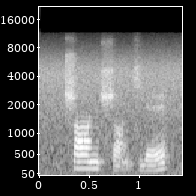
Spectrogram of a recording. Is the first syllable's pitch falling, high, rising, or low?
high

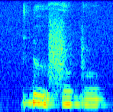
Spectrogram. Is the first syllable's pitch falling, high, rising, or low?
falling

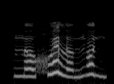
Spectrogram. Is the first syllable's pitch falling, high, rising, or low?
low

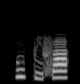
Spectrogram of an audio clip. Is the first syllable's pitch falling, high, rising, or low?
high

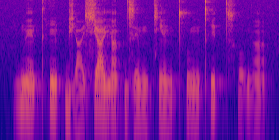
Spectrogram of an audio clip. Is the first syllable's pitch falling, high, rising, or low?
falling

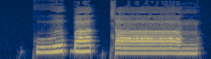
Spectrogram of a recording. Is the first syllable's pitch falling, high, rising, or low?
rising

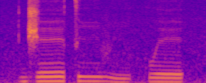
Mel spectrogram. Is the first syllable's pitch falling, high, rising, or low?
high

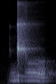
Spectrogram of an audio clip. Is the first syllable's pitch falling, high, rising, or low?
low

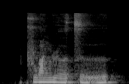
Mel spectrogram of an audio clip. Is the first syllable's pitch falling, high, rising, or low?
high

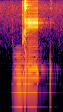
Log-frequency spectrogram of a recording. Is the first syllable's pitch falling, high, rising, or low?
falling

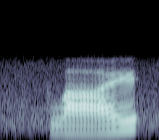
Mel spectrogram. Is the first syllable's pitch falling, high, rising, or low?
rising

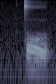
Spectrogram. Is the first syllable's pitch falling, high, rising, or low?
falling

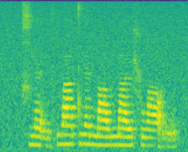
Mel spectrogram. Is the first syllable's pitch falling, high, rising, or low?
low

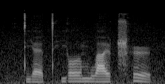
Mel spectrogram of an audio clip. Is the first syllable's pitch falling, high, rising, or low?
low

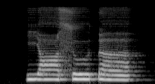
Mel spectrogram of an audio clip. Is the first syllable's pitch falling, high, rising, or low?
low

